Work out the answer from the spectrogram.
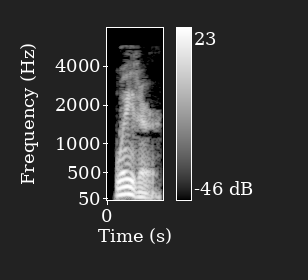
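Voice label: "waiter", American English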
